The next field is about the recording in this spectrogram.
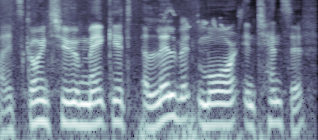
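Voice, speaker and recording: A man with a German accent, fairly high in pitch and fairly slow in pace, with noticeable background noise. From Germany, Hamburg. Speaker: streamer. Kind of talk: live stream commentary while hiking. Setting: outdoors, walking.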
